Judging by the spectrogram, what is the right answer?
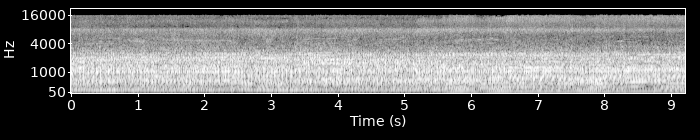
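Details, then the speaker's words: Troy-Bilt 25cc 2-cycle curved-shaft trimmer, salvaged, spark plug filed and replacement carburetor fitted, test run in snow with no cutting: loud steady high two-stroke buzz shifting smoothly with throttle; normal running. "So I'm going to fire that up to show you how good it runs. There's snow on the ground, so this is just a test run."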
